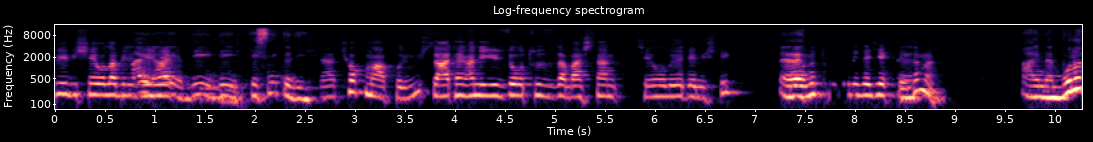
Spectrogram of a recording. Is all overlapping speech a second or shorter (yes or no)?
no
